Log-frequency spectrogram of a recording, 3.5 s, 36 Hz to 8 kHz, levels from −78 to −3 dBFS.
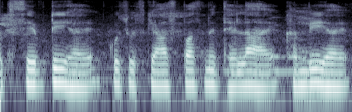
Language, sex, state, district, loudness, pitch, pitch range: Hindi, male, Punjab, Pathankot, -17 LUFS, 130 Hz, 125-135 Hz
